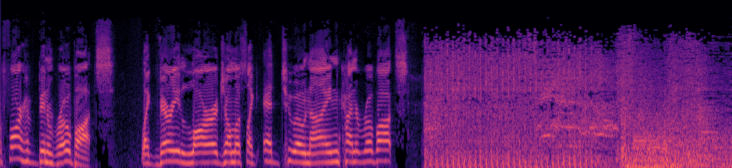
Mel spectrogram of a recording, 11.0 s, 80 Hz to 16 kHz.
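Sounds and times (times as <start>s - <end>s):
speech: 0.0s - 6.6s
Tesla grenade EMP blast in a video game: 6.3s - 10.9s.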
